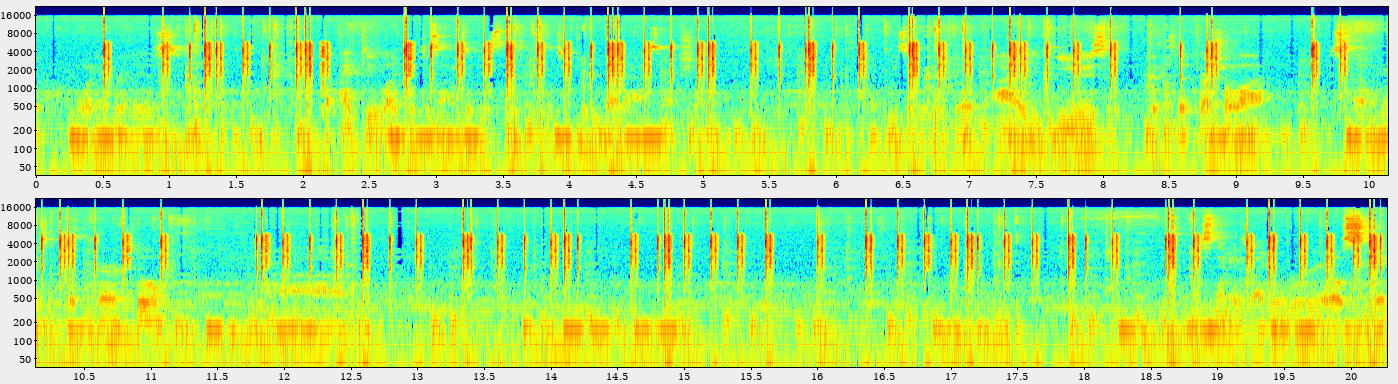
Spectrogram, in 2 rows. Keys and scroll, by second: 11.1 alt+a.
